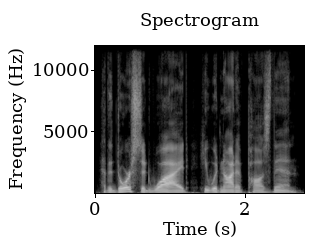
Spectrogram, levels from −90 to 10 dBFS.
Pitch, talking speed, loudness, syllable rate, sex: 115 Hz, 235 wpm, -20 LUFS, 4.7 syllables/s, male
